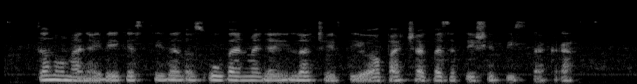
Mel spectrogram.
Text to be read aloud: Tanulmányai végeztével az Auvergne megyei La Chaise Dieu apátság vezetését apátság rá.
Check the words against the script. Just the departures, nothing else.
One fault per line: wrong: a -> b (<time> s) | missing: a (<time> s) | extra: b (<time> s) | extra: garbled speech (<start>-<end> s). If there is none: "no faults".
wrong: apátság -> bízták (5.0 s)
